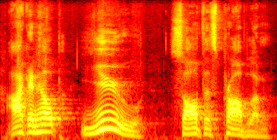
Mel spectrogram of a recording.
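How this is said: The stress falls on the word you. It is about the listener personally. "That makes it personal"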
